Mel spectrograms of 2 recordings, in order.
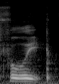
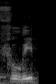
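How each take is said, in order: First: The name ends without a final vowel sound. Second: The name ends with a final vowel sound. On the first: The speaker calls it right. "There's no E at the end" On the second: The speaker calls it wrong. "I've been saying Felipe the whole time"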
